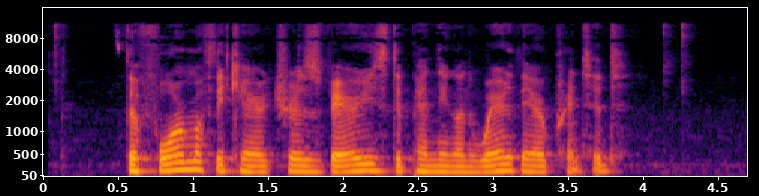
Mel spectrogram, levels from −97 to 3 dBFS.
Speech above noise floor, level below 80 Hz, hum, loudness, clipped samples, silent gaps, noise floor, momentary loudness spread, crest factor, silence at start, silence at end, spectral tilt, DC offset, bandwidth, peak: 36 dB; -54 dBFS; none; -21 LUFS; under 0.1%; none; -55 dBFS; 10 LU; 18 dB; 0.55 s; 0.85 s; -7 dB/octave; under 0.1%; 11.5 kHz; -4 dBFS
